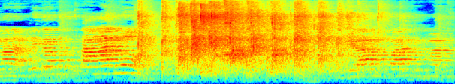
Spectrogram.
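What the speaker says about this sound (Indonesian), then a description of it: "Kelompok pertama tadi, kelompoknya ini Fatun dan Rahel. Kira-kira menurut kalian tampilannya bagaimana? Berikan tepuk tanganmu." A classroom of students applauds a student group for about three seconds, a dense burst of clapping framed by a teacher's voice speaking before and after.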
